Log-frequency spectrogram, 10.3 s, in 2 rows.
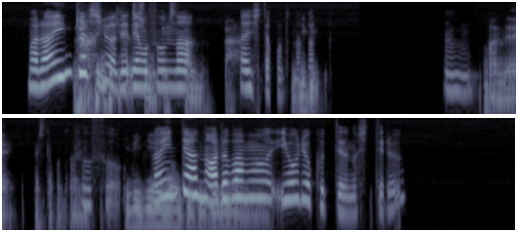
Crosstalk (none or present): present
